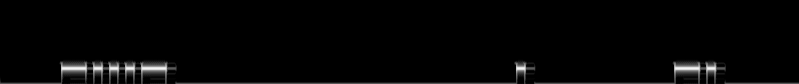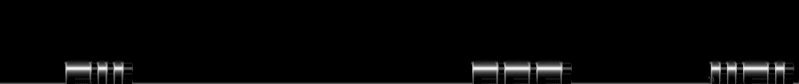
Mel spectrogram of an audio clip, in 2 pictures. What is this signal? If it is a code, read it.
Morse code, heard as a keyed tone, about 15 wpm, spaced as for 5 wpm, 750 Hz. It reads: <BT> END OF
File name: Morse / 05WPM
